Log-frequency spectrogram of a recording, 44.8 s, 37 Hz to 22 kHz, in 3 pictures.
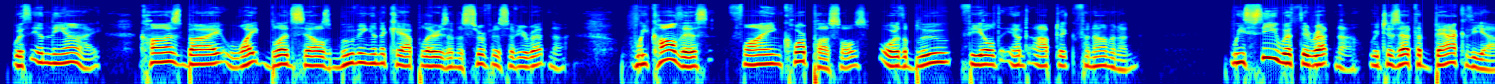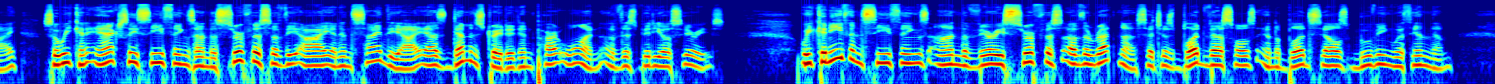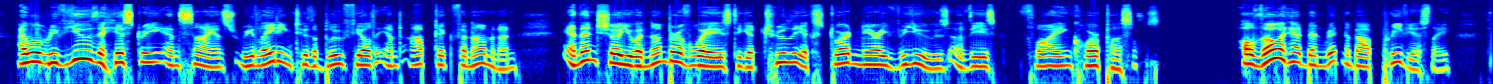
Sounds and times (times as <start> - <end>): Speech: 0.0 - 5.7, 6.3 - 11.5, 12.3 - 22.2, 23.0 - 29.5, 30.1 - 41.6, 42.3 - 44.5.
